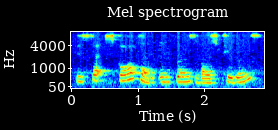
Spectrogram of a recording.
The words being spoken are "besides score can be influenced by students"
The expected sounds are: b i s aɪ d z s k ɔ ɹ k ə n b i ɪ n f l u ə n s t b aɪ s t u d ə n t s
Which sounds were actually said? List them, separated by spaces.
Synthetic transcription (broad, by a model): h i s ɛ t s k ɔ l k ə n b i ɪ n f l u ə n s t b aɪ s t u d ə n s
